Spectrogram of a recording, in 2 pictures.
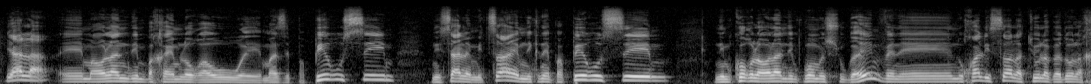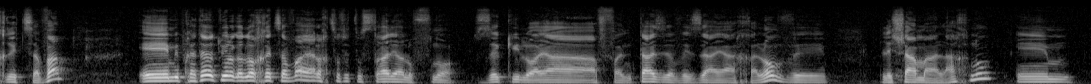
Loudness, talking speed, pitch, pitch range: -20 LUFS, 115 wpm, 130 Hz, 105-165 Hz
